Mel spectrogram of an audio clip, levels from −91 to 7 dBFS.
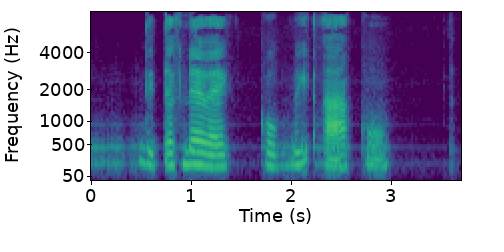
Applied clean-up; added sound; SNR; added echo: neural mask model RNNoise.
